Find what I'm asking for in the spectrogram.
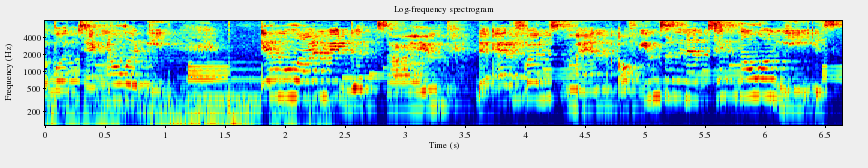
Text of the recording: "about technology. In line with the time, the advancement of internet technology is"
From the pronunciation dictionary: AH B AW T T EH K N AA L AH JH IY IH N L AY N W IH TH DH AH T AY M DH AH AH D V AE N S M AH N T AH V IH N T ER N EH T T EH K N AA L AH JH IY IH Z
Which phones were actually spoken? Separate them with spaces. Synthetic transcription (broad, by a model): B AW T T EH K N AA L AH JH IY IH N L AY N W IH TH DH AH T AY M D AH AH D F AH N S M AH N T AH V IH N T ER N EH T T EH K N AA L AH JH IY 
